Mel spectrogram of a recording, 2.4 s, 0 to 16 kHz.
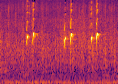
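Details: Competition recording of a Balkan European goldfinch from the 2016 World Championship in Goldfinch Song. Three pairs of sharp, high chirps spaced about half a second apart, with a low background hum.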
